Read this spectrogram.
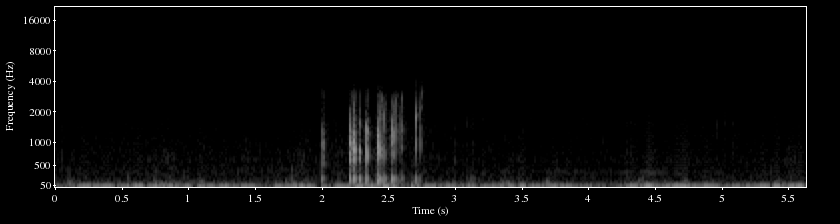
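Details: Noisy stomach recorded when trying to capture hunger sounds, described as digestion sounds: a short burst of loud gurgles in a quiet room; ordinary bowel sounds (borborygmi).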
